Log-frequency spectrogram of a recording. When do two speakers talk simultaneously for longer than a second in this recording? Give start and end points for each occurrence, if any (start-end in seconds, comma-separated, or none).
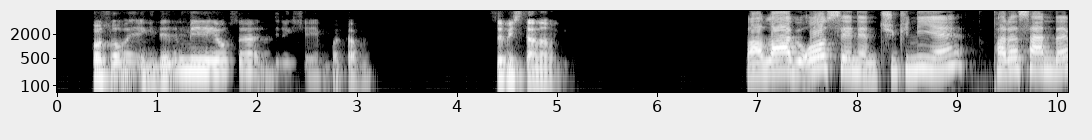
none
